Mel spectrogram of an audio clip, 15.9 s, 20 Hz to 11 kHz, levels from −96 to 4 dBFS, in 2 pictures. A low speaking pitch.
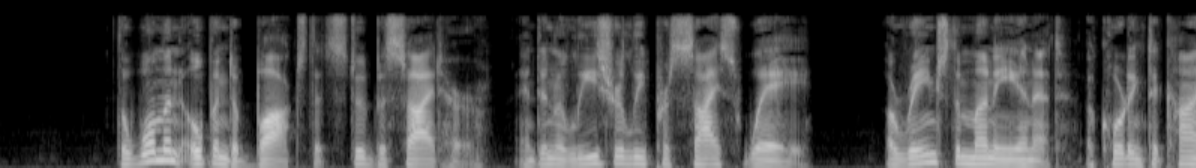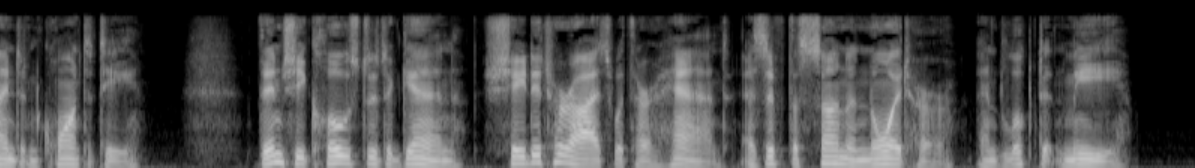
Yes: low, 110 Hz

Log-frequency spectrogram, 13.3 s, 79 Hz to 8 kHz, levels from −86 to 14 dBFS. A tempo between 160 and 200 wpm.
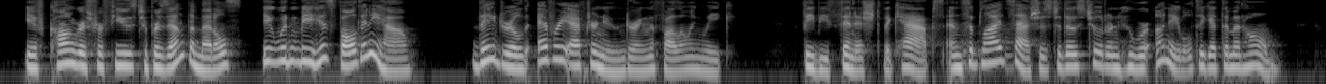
Yes: average, 175 wpm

